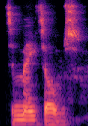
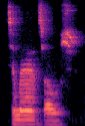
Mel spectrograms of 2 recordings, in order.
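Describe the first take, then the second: First: It is said with an American accent. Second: It is said with a British accent.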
